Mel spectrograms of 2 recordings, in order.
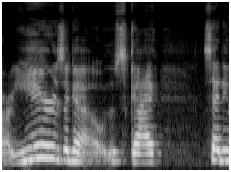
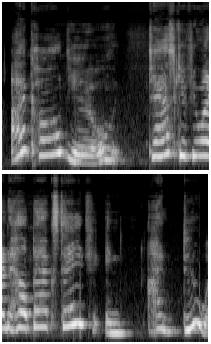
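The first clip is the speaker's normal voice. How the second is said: mock lady's invitation; 8 semitones higher than usual.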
